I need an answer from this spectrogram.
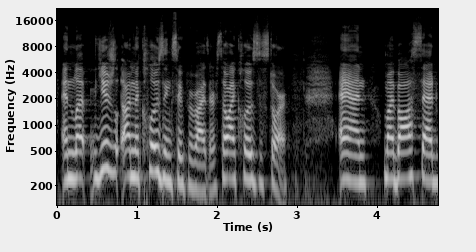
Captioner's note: stammering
